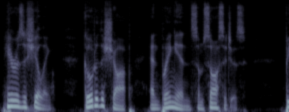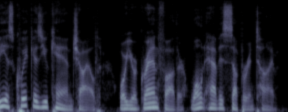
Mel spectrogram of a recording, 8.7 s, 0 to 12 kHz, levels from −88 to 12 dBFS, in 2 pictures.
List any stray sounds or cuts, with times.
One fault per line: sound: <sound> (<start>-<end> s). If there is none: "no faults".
no faults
